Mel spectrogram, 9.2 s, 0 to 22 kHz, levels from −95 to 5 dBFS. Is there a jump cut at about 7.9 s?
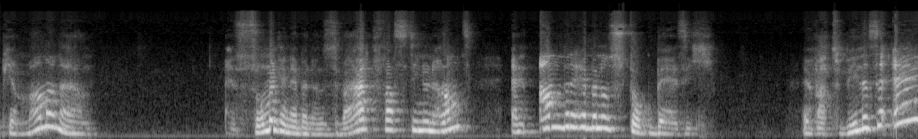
yes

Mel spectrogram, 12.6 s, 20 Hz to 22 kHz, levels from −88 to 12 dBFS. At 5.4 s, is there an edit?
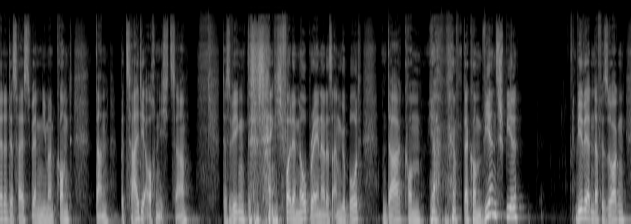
no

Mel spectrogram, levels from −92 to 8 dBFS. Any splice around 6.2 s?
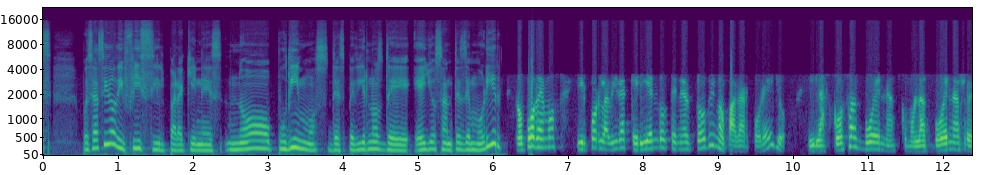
yes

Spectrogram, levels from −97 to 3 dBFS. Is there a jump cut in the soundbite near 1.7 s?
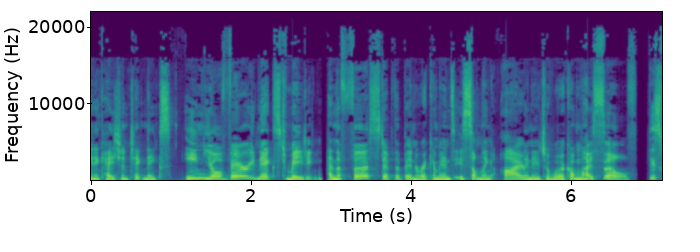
no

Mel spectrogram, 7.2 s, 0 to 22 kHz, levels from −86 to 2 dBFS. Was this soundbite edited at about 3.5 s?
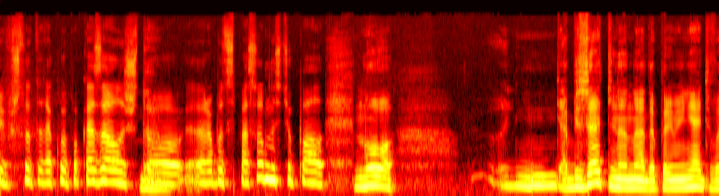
yes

